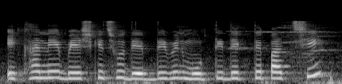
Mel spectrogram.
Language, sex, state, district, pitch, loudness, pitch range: Bengali, female, West Bengal, Alipurduar, 280 Hz, -16 LUFS, 270-300 Hz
